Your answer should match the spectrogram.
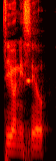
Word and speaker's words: Dionyssiou: Dionyssiou.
